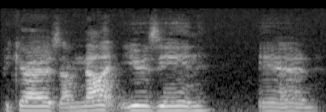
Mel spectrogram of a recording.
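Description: A man giving a casual channel update, hesitant, with lots of ums, recorded in low quality on a built-in iPod microphone. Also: level tone, slow, a bit bright. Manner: hesitant, many ums and restarts. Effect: low-quality recording on a built-in iPod mic. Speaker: vlogger. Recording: distant low-quality handheld device mic.

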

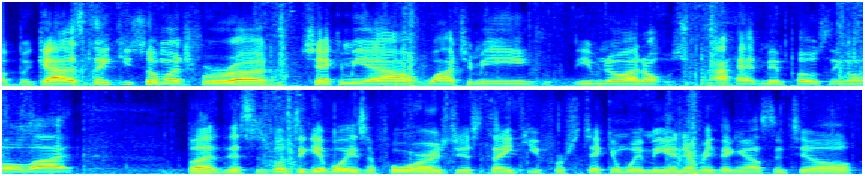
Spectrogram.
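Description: A man's voice: medium pitch, a little hiss or hum. A man who makes gaming videos, talking casually to his viewers in an informal, buddy-like way. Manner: informal, familiar buddy-like address. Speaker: gaming YouTuber.

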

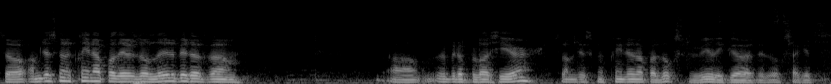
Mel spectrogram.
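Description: Mellow-voiced male foot doctor. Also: on the low side, slight background noise. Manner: chatty, encouraging, many uh-huhs. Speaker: podiatrist. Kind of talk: casual chat while treating a patient. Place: clinic room.

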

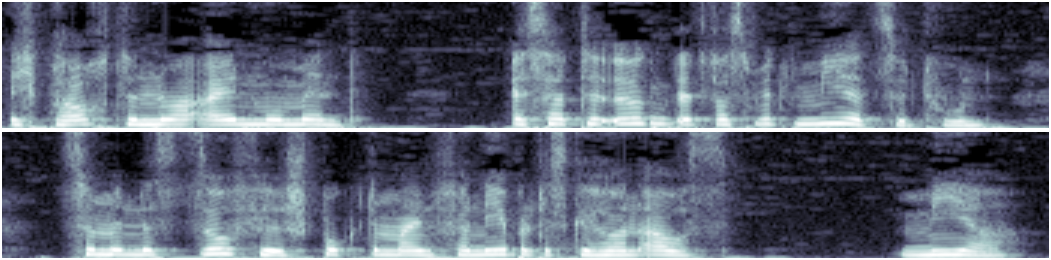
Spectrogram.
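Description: A woman narrating a novel in the first person as an audiobook reader, calm and measured. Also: high voice.

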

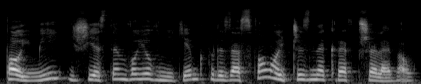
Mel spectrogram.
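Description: A woman voicing a solemn giant armored knight with wings, speaking in an archaic, husky voice in a storybook legend. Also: medium pitch, expressive, moderate pace, warm tone, close to an everyday voice.

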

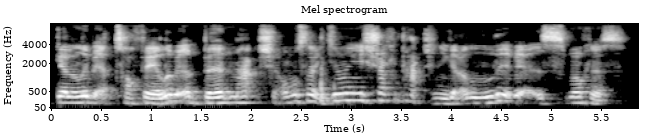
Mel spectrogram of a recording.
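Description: A man's voice: on the high side, slight background noise. A man in his thirties from England, casually reviewing a beer at home on a webcam, with plenty of hesitant fillers. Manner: halting, filler-heavy, relaxed. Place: small room at home. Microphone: webcam at desk. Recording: dull lo-fi webcam audio.

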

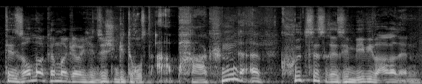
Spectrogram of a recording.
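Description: Lively male TV host. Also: medium pitch, brisk, a little hiss or hum. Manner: lively, chatty. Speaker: morning show host. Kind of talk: breakfast TV hosting. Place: TV studio set.

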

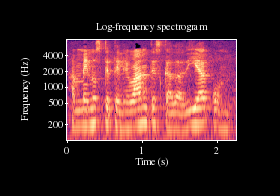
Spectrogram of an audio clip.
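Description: A woman's voice: mid-range voice, steady tone, moderate pace, a little hiss or hum. A woman gives an emphatic motivational talk to camera, repeating phrases and asking rhetorical questions. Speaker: motivational vlogger.

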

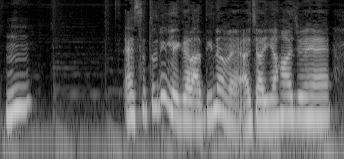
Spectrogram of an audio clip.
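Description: A woman hosting a casual radio show, reading listener messages, playful and quick to laugh and tease. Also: medium pitch, animated, a little mellow, no echo, soft background music. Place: radio studio.

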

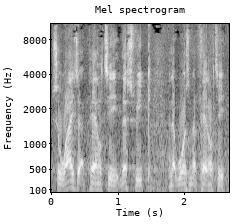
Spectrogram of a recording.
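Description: A man's voice: lowish voice, fast, darkish tone, a little hiss or hum, low-quality recording. An older man giving blunt, opinionated football analysis in a TV studio on a lapel mic. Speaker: football pundit.

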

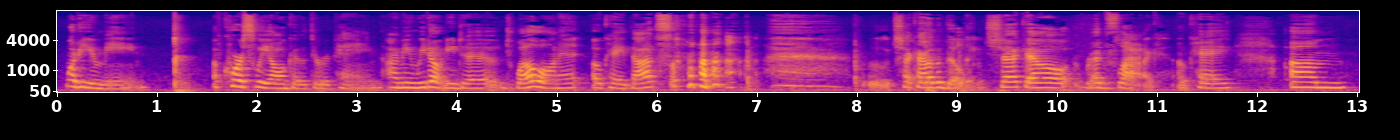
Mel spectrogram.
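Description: A woman's voice: mid-range voice, a little hiss or hum. A woman hosting a relationship advice talk, speaking frankly in a casual, lightly sarcastic way. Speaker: relationship and dating advice host.

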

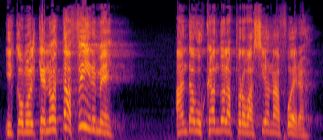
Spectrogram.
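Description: Man, pastor, high voice, bright tone, Sunday sermon, emphatic repetition, echoing church hall. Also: a little fast. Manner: preaching with emphatic, repeated exhortations; acts out wife and husband in asides. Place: church sanctuary. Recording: live hall with echo and music.

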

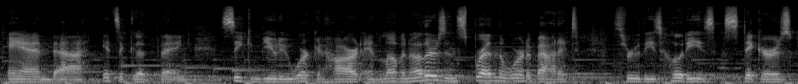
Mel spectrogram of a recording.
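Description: A man in his thirties vlogs casually to a handheld camera held at arm's length as he walks through a hotel's rooms and hallways indoors. Upbeat and chatty, he speaks in a mid-range voice at a moderate pace, with music playing underneath.

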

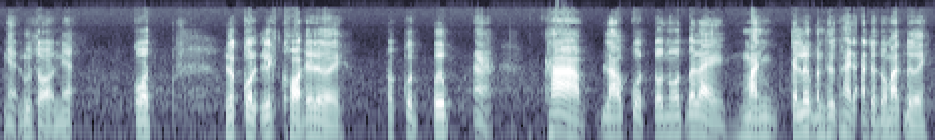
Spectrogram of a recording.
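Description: A man's voice: medium pitch, normal speed. A man giving a casual, screen-recorded tutorial, chatting and repeating words while he searches and clicks. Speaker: mobile game modding tutor.

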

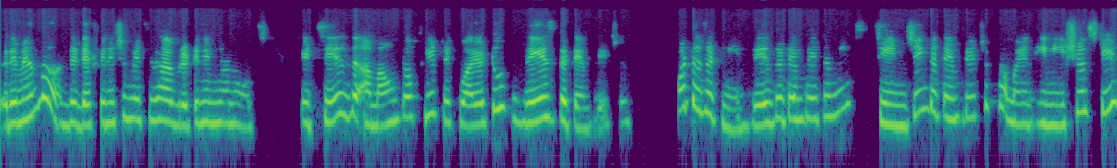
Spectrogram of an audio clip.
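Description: Lady teacher, high voice, dry dull online class sound, keeps asking if it's clear. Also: no room sound. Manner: explains step by step, often checking if students follow. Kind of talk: live online class lecture.

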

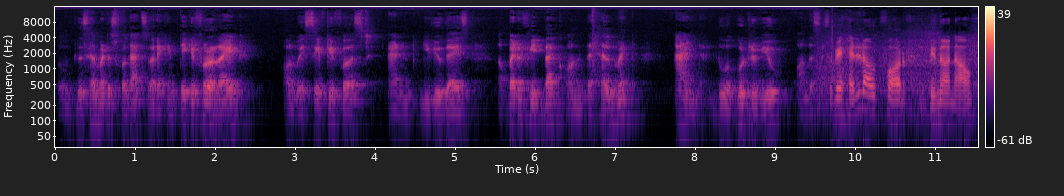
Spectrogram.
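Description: A man's voice: low-pitched, expressive, a little fast, pushed and bright, roomy sound. A man in his forties with an Indian English accent, chatting to camera in a casual cycling vlog and explaining things step by step. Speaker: cycling vlogger. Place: hotel room, car and street at night. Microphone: handheld camera at arm's length.

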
